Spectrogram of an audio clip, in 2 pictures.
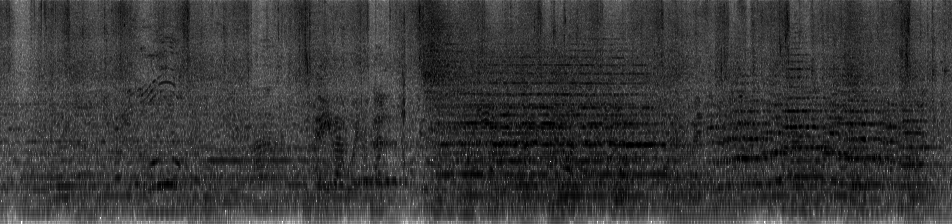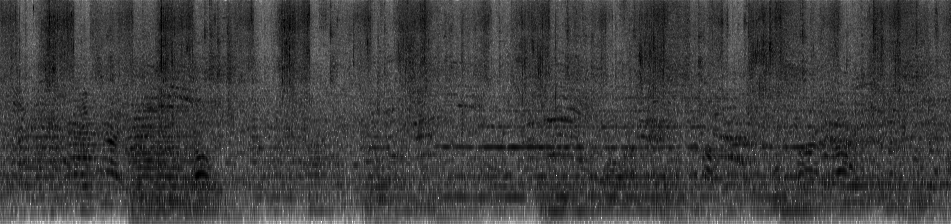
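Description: A marching band playing a slow Holy Week procession march (marcha procesional), with sustained held chords and changing notes.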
